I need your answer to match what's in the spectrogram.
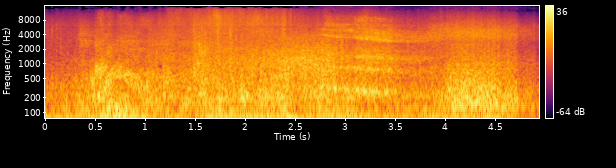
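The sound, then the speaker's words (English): A deep, sustained rumbling roar as nearby ground crumbles away into a wide crater that belches out flames, with crashing debris and a rushing, whooshing blast, loud and continuous throughout with swells and no voices. “The ground nearby crumbles away, forming a wide crater which belches out flames.”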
